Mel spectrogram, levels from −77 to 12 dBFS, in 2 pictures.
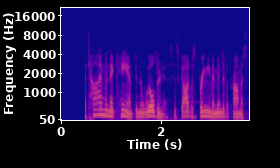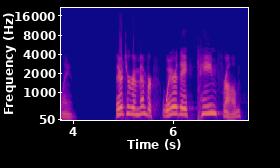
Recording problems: none

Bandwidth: 18 kHz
